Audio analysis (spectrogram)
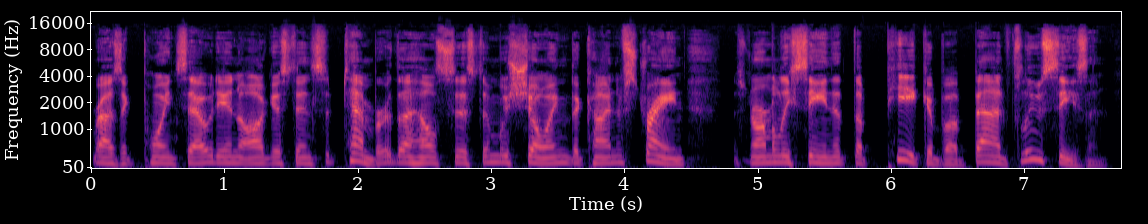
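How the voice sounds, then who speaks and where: Guy doing radio news, slightly high voice, super dry studio mic. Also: normal speed, no room sound. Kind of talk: scripted radio news reading. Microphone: close studio microphone.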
